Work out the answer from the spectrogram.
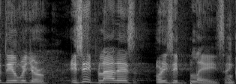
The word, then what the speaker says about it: Blades: He was English, so the original pronunciation is Blades.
